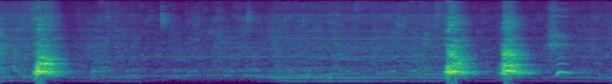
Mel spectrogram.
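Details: Labrador Retriever from a funny dog compilation giving three loud, deep barks, one early and two close together near the end, followed by a short softer yelp, with a faint steady hum underneath.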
